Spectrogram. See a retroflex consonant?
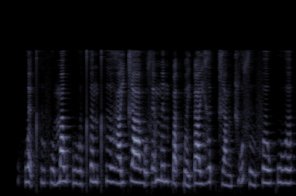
no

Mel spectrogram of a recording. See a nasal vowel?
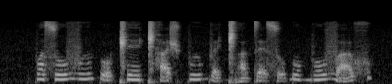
no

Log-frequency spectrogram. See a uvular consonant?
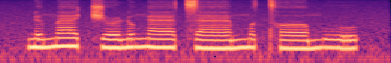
no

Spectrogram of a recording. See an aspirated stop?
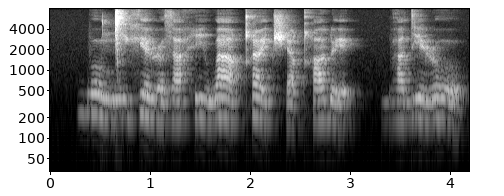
yes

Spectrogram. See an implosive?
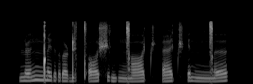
no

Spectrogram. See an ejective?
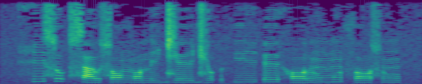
no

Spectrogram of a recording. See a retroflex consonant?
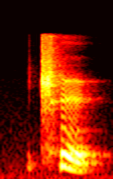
yes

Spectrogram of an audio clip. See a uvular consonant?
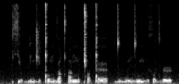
yes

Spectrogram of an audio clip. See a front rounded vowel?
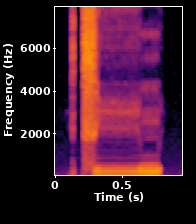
no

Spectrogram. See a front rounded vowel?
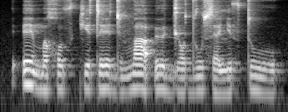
yes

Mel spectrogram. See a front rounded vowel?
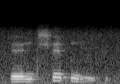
no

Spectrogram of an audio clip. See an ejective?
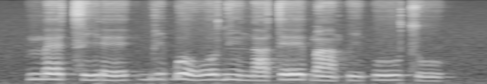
no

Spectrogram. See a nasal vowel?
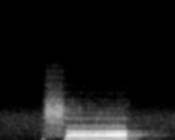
no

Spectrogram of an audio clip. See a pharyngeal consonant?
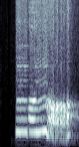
no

